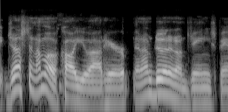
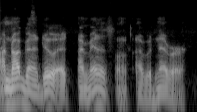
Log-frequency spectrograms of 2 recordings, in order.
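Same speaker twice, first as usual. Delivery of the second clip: softer, fading mock denial; hushed fake protest of innocence; mock innocent protest; 7 semitones lower, 8 dB quieter than usual. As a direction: play it falsely innocent, trailing off. Mocking Justin's protest.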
